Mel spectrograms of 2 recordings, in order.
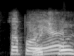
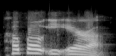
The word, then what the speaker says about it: Capoeira: Capoeira is actually, it's called Capoeira. Oh, I think I'm Capoeira. pronouncing it right. Capoeira. Yeah, whatever.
